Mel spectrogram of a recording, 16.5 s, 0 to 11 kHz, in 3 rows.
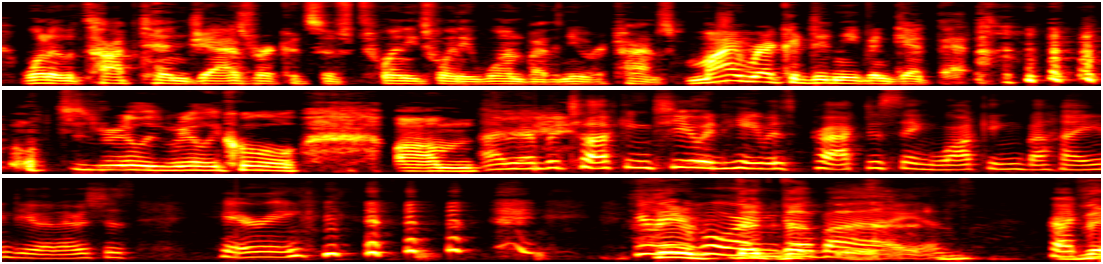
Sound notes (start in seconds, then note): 4.8 chuckle; 13.0 chuckle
